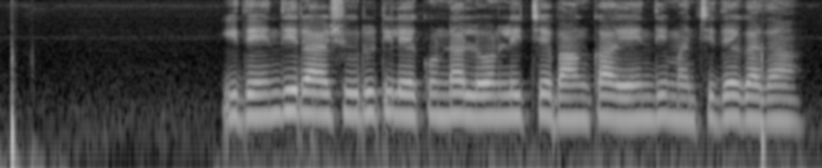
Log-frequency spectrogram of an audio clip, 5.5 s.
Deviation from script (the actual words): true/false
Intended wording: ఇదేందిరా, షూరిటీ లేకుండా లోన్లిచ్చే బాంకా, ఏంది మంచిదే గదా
false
